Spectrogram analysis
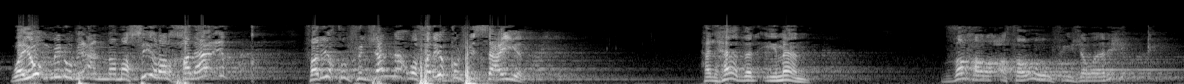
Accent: Egypt; ونحن في موسم في قريتنا وفي قرى مصر موسم حصاد القمح

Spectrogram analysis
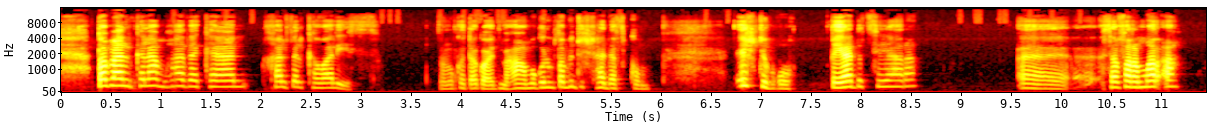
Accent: Saudi Arabia; وإحنا كمجتمعات خليجية وسعودية قبائل

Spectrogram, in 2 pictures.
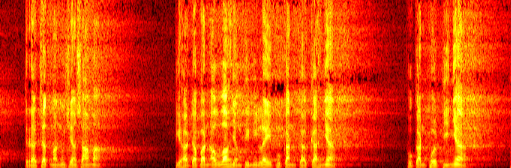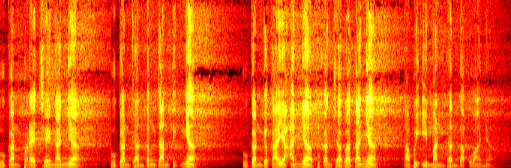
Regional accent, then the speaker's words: Bojonegoro, East Java, Indonesia; born there; Cuma kebetulan saya lahirnya di Bojonegoro. Dan saya enggak pernah pesen untuk dilahirkan di Bojonegoro.

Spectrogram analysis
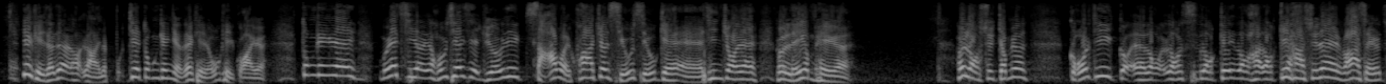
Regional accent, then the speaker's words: Hong Kong; 对于我哋香港人嚟讲，十岁啦，呢种台风

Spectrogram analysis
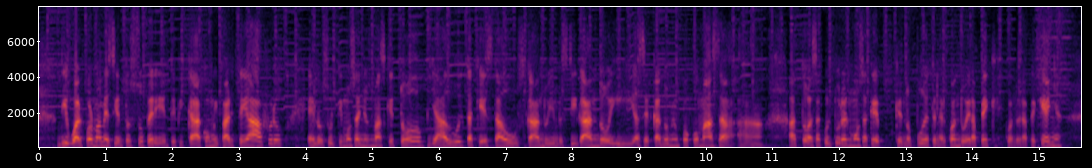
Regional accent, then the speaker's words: Jicaral, Puntarenas, Costa Rica; Yo soy afrodescendiente, mi papá es de Limón, pero yo me crié con mi familia en Punta Arenas, en Jicaral de Punta Arenas, que es al otro lado como el Golfo.

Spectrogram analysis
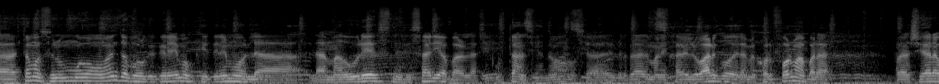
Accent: La Plata, Buenos Aires Province, Argentina; ya que somos de La Plata

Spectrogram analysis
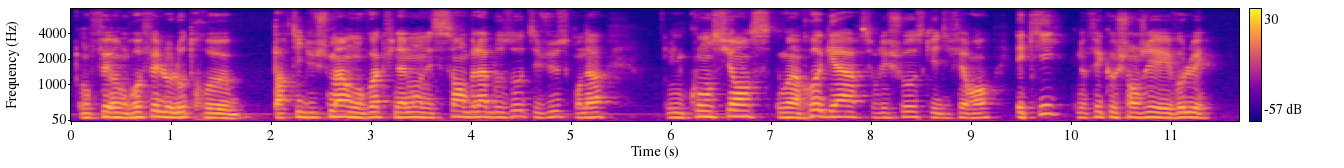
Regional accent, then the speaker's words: France; Et non, je suis français, je ne suis pas canadien.

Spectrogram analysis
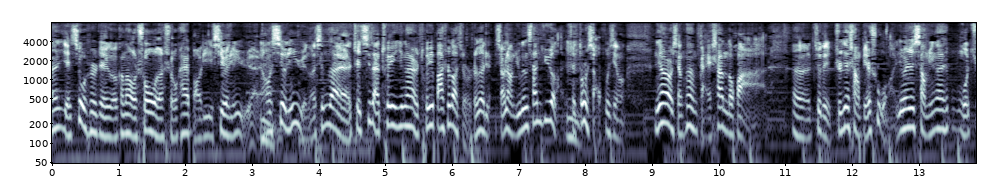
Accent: Beijing, China; 就是因为我就打小在这边出生嘛，就是西洼地正好对着就是这个航天部的这个北门，然后就等于它那里边全是这个老航天部家属楼

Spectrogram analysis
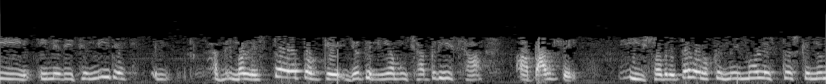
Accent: Madrid, Community of Madrid, Spain; soy de aquí de Madrid.

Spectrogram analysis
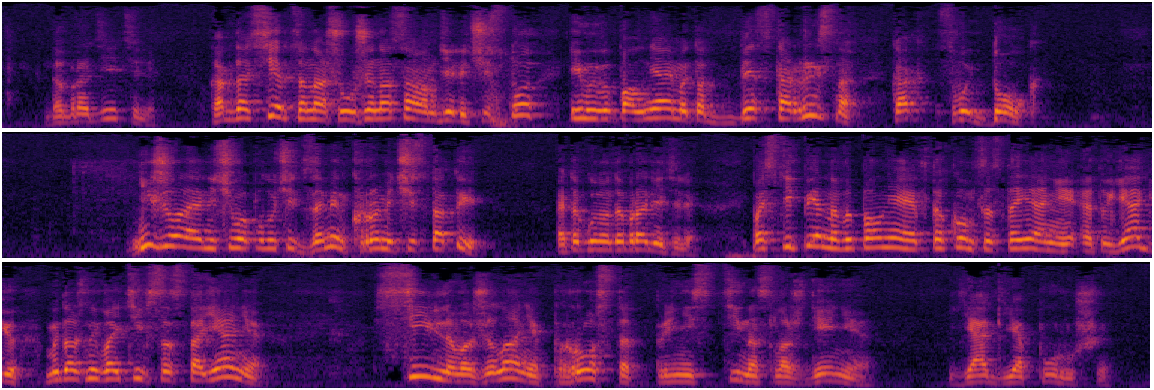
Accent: Ulan-Ude, Buryatia, Russia; ну, вот я из Улан-Удэ

